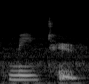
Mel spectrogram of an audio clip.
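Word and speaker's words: 米兔: Rice bunny which is derived from the Chinese words for rice and rabbit which is pronounced me too a feminist activist commented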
